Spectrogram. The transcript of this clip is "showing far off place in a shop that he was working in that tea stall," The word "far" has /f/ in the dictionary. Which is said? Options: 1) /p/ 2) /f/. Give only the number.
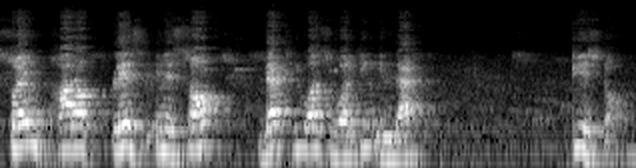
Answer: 1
